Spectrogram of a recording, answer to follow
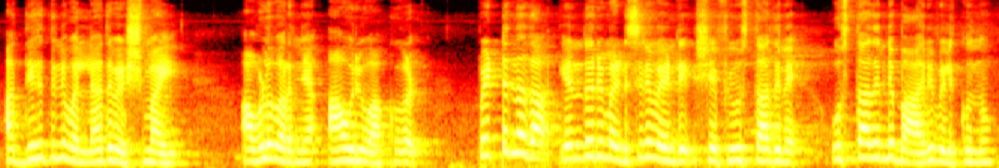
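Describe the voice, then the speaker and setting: A woman's voice: on the high side, animated, moderate pace. A woman narrating a dramatic story in an emotive, earnest way.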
